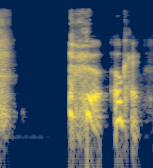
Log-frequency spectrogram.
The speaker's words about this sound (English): Okay. Enough coughing and drainage and things.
